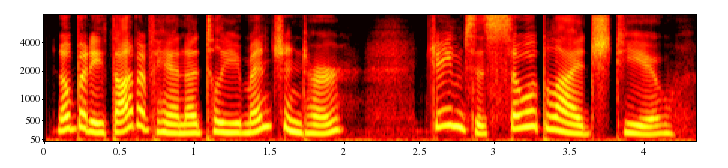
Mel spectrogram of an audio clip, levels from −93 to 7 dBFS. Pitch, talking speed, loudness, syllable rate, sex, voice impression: 250 Hz, 180 wpm, -17 LUFS, 6.2 syllables/s, female, very feminine, slightly young, very adult-like, very thin, tensed, slightly powerful, very bright, slightly soft, very clear, fluent, very cute, slightly intellectual, very refreshing, sincere, calm, friendly, slightly reassuring, very unique, elegant, slightly wild, very sweet, very lively, very kind, slightly intense, sharp, very light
